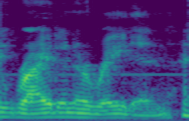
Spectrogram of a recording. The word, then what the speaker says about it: Raiden: Ty I have a question did you say Ryden or Raiden I said Raiden it's Ryden right it you know what makes me laugh because it's spelled the same way r a i d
